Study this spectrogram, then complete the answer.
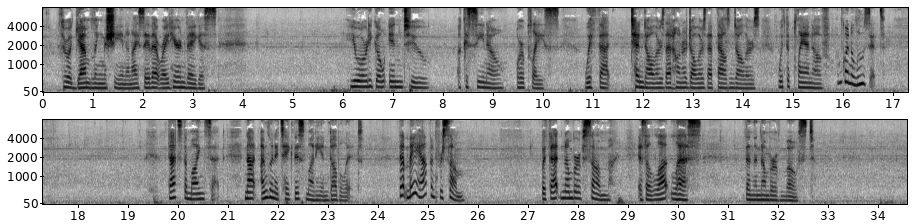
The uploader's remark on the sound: On the walking paths at the Spring Preserve in Las Vegas, Nevada, USA. This is a special on location Walk and Talk of our Mindfulness Summer Tour 2022.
